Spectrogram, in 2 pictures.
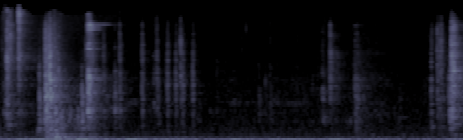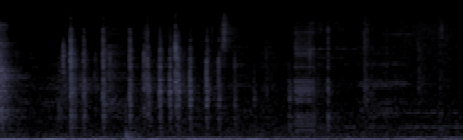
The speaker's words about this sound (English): She goes to the bedroom door and opens it slowly.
